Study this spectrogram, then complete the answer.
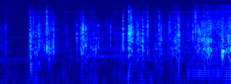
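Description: A paper envelope from a publisher is handled and torn open, giving close, crisp crinkling and rustling bursts that run through the whole moment with no talk.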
